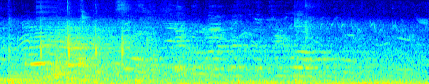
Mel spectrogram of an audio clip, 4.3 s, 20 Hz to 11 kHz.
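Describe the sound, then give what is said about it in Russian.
Football being kicked during a match in a Stockholm stadium: a few dull thuds of the ball over quick running footsteps, with crowd noise and voices throughout. “на этой записи, которую мы сейчас слышим, не Саранск, а Стокгольм, и не 2018, а 2011, но удар по мячу звучит одинаково”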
